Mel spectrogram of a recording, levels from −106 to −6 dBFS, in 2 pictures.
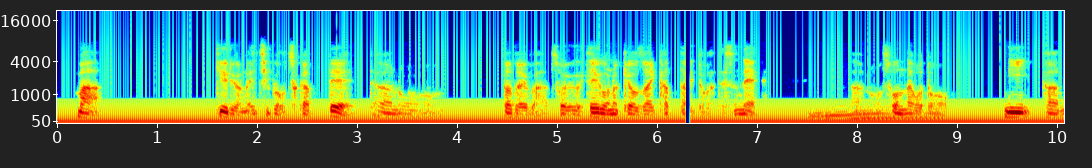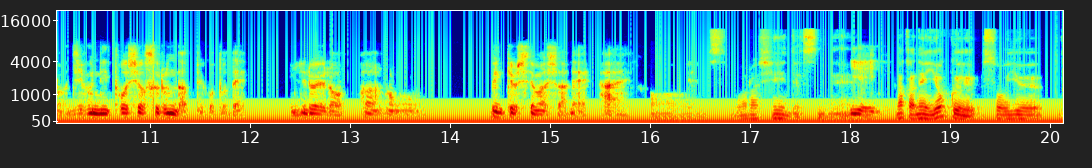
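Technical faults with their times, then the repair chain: mains buzz 50 Hz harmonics 15 −24 dBFS
surface crackle 54 per second −24 dBFS
0:06.29–0:06.34: drop-out 53 ms
0:11.04: click −3 dBFS
0:16.30–0:16.31: drop-out 5.1 ms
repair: click removal
hum removal 50 Hz, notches 15
repair the gap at 0:06.29, 53 ms
repair the gap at 0:16.30, 5.1 ms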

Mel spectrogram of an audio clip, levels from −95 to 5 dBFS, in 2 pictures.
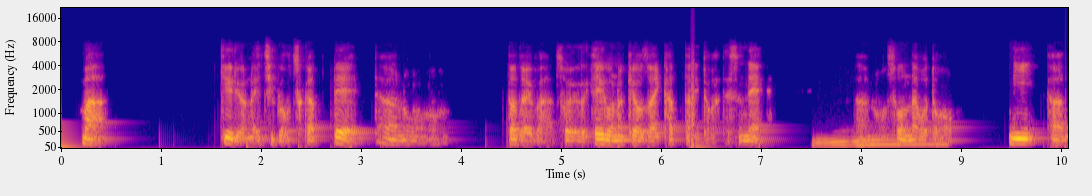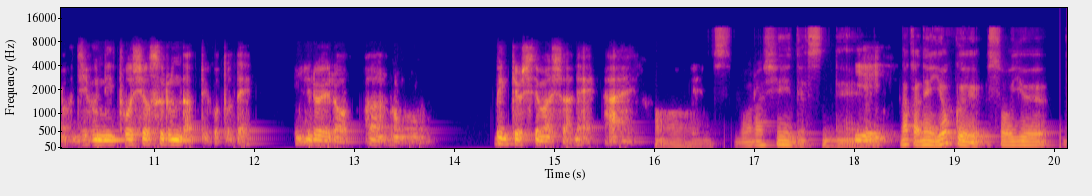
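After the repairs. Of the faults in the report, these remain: none of them is left

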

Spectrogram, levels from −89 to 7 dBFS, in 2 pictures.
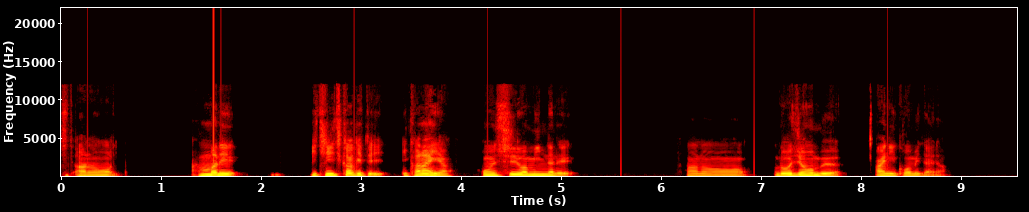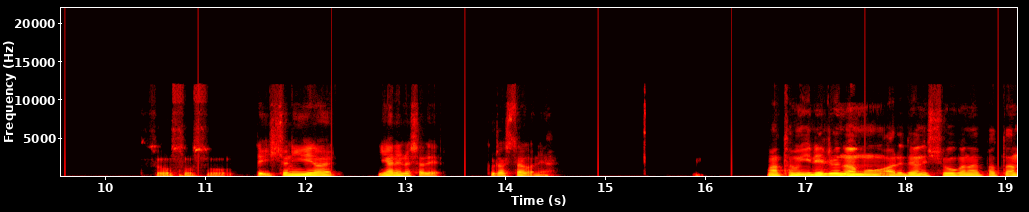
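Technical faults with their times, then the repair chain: scratch tick 45 rpm −22 dBFS
0:01.52: click −3 dBFS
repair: click removal

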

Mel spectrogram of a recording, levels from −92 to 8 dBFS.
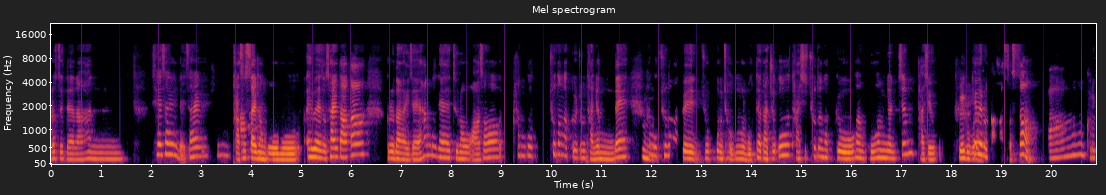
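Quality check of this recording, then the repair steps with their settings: scratch tick 78 rpm −17 dBFS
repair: click removal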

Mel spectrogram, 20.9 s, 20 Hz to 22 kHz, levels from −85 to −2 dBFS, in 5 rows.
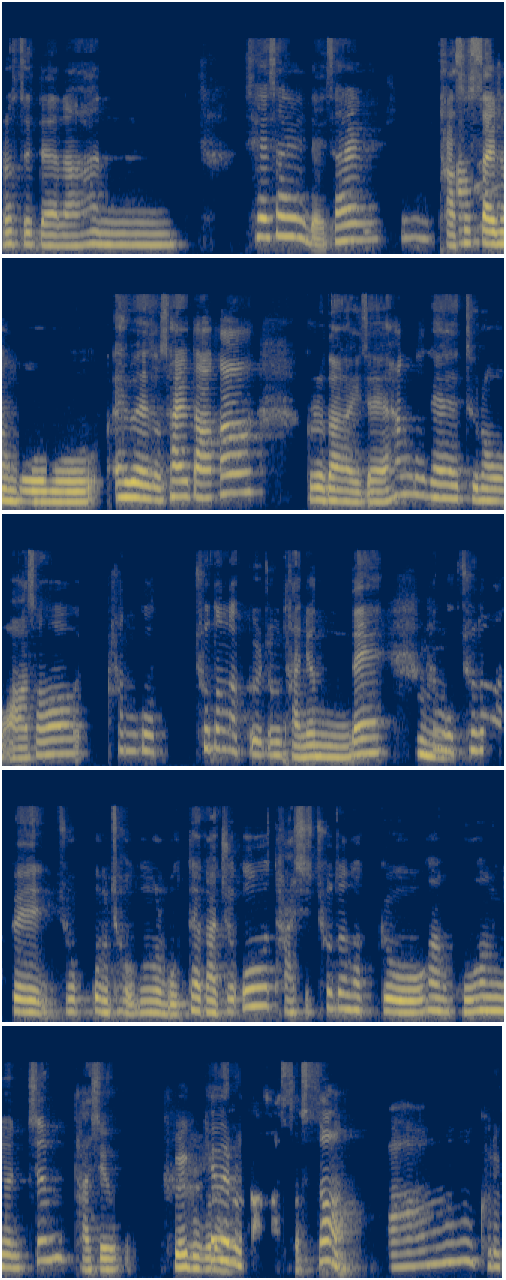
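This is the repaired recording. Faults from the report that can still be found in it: none of them is left

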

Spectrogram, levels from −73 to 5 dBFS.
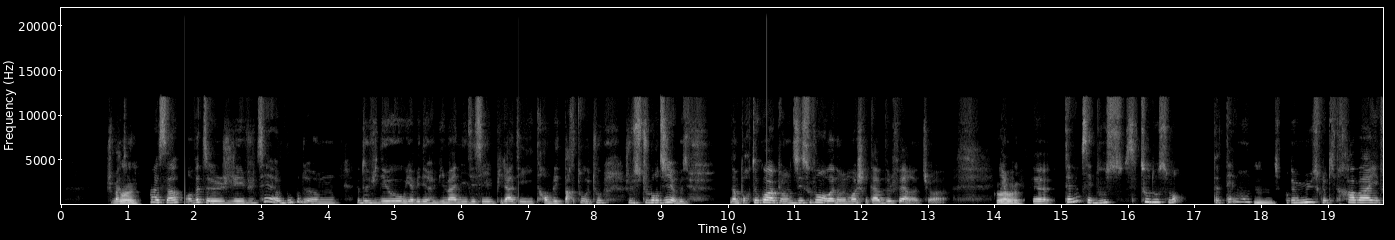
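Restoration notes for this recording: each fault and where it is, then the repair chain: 0:01.85: click −10 dBFS
0:06.85: click −15 dBFS
0:10.58: click −4 dBFS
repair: click removal

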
